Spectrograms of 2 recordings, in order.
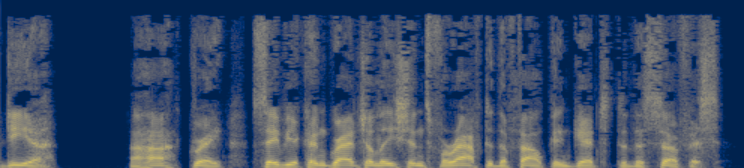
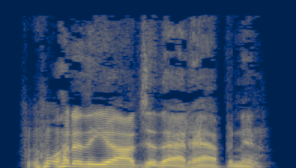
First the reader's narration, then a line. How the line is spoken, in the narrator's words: Bishop laughed nervously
